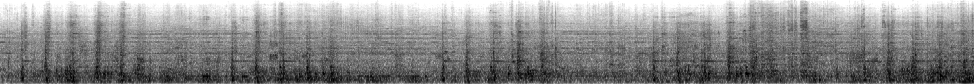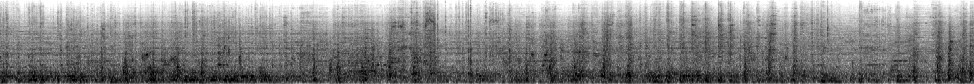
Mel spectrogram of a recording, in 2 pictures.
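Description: Loaded coal hopper cars of a freight train rolling past close by: a continuous rumble with steel wheels clacking over the rail joints in rapid, uneven clicks.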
